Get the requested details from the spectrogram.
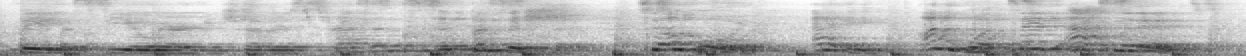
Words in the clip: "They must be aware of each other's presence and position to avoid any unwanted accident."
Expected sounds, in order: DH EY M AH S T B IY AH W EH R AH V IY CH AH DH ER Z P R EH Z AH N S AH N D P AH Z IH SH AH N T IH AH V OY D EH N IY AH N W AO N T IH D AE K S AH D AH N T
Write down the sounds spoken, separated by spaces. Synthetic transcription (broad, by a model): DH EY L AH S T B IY AH W EH R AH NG IY CH AH DH ER Z P R EH Z AH N S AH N P AH Z IH SH AH N T IH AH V OY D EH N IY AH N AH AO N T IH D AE K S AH D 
